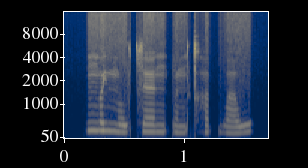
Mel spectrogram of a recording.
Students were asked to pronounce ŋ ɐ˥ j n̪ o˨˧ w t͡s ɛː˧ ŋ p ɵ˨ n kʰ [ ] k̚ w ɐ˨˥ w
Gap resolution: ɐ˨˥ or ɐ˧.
ɐ˧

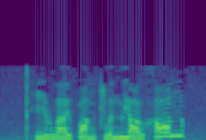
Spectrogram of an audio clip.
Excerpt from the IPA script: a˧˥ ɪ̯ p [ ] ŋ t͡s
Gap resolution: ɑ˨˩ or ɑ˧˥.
ɑ˨˩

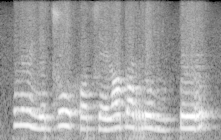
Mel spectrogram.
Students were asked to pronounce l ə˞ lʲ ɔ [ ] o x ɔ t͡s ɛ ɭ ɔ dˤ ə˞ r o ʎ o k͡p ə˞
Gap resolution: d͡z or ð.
d͡z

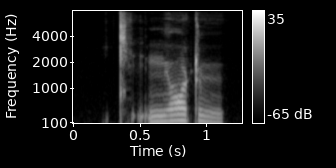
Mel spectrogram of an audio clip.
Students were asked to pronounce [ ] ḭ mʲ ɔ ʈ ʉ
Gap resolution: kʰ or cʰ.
cʰ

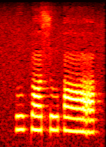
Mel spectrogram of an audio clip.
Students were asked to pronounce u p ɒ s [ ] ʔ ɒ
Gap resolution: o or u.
u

